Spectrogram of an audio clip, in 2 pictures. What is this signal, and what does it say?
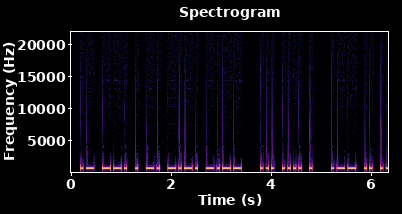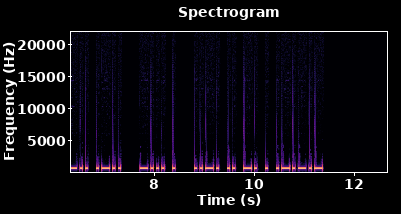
Morse code, heard as a keyed tone, about 21 wpm, 700 Hz. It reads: AGENCY SHE WILL BE FINE.
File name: Sentences with 7-Word Phrases - 22wpm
